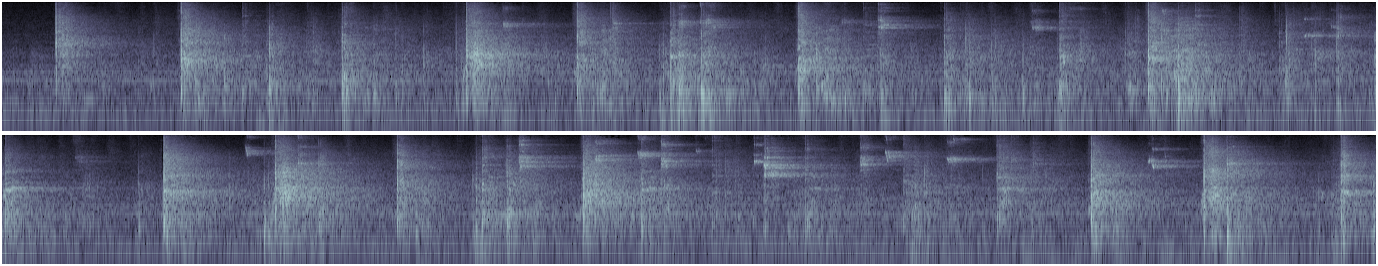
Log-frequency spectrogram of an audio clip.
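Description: Badminton rally: a shuttlecock struck back and forth with rackets about once a second, each sharp hit echoing in a large hall. Short high shoe squeaks on the court floor between hits.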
